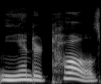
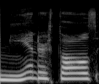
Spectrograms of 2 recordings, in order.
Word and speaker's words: Neanderthals: neanderthals scientists pronounce it neander talls because it's German and Germans pronounced sounds differently than English we're going to pronounce it like the scientists do but you can say neanderthals if you want now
